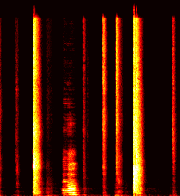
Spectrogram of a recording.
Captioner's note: clapping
